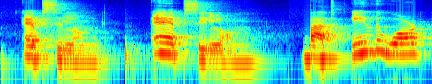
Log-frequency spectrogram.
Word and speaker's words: epsilon: Okay, the letter epsilon, uppercase, lowercase, like this. And the pronunciation epsilon, epsilon.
